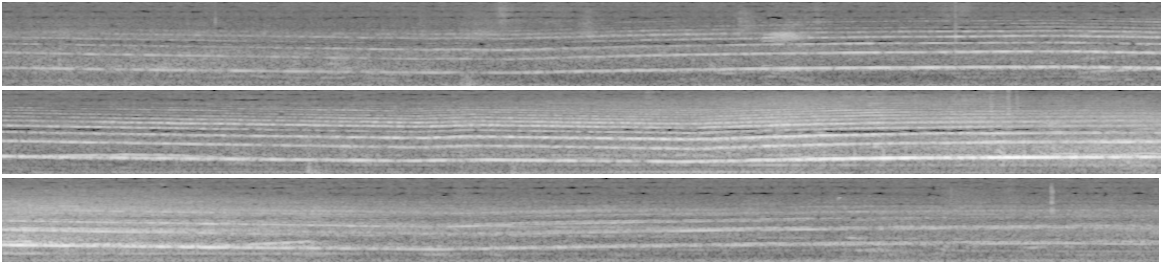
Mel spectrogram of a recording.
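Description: A fire department emergency vehicle's siren wailing in a slow rise and fall of pitch. It grows louder to a peak about ten to eleven seconds in, then fades as the vehicle moves away.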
